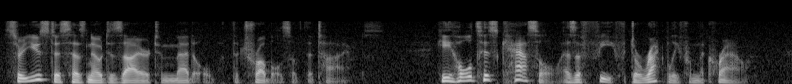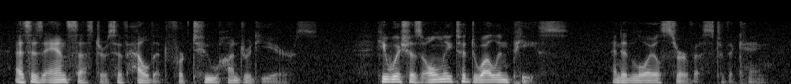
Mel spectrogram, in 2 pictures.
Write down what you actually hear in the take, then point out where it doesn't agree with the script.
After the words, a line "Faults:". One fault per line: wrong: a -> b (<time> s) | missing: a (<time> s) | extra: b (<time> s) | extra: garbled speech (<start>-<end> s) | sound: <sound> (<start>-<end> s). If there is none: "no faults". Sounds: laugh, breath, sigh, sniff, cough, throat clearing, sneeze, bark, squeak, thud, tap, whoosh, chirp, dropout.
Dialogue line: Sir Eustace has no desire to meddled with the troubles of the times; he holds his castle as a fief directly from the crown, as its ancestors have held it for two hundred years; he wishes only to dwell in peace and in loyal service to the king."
Sir Eustace has no desire to meddle with the troubles of the times; he holds his castle as a fief directly from the crown, as his ancestors have held it for two hundred years; he wishes only to dwell in peace and in loyal service to the king."
Faults:
wrong: meddled -> meddle (1.6 s)
wrong: its -> his (8.2 s)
